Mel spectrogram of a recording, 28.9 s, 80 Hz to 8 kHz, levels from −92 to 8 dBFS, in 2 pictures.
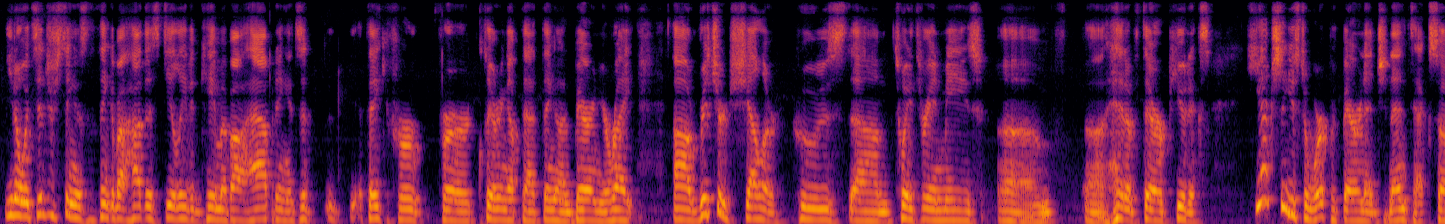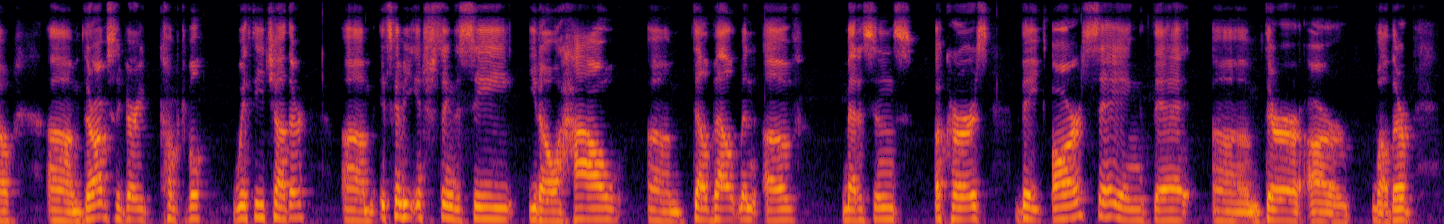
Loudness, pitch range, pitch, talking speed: -20 LUFS, 130-155 Hz, 140 Hz, 170 wpm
